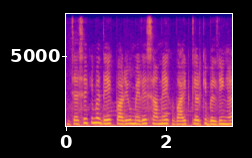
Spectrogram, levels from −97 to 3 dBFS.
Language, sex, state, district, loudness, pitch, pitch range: Hindi, female, Bihar, Patna, -13 LUFS, 255 Hz, 245-265 Hz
